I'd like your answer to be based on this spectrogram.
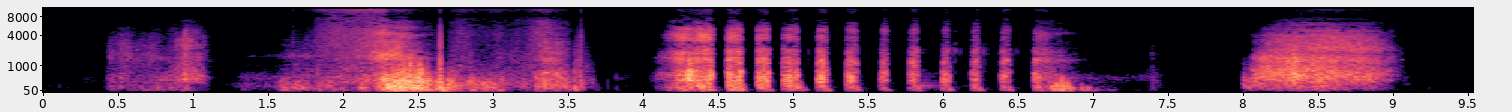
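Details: Person with a head cold sneezing about 6 times a minute: loud, wet sneezes with runs of rapid hitching breaths and nose blowing between them; constant sneezing.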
